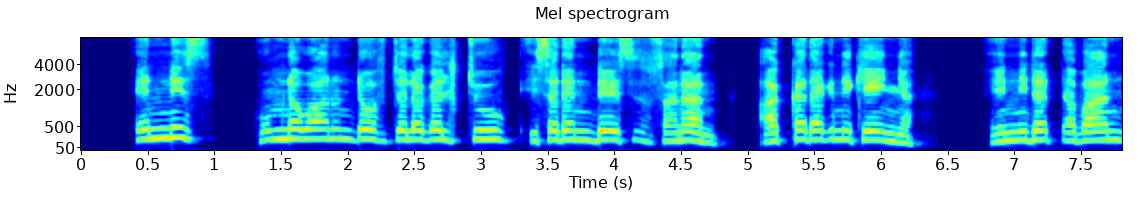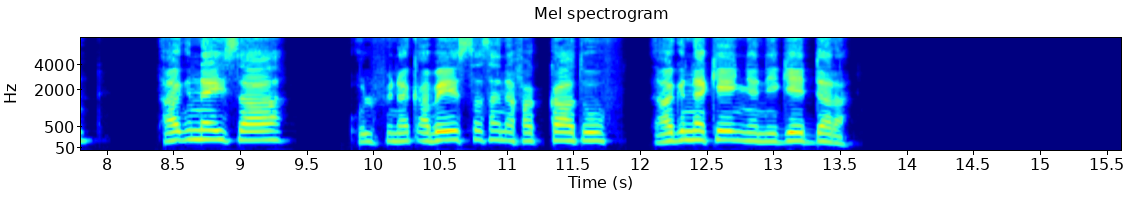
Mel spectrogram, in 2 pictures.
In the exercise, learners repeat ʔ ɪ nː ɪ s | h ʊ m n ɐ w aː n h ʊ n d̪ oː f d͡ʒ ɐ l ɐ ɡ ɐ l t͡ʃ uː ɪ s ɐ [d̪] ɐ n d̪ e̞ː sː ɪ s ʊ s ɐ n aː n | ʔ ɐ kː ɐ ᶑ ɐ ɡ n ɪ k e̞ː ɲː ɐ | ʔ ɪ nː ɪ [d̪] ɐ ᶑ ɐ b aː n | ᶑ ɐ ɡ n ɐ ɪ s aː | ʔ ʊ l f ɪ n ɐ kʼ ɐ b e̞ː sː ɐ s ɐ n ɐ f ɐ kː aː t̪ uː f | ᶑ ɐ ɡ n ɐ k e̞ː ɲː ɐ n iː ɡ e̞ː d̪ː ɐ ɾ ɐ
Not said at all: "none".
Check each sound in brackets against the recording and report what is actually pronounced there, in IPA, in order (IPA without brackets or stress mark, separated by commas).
d̪, d̪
